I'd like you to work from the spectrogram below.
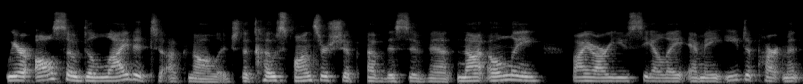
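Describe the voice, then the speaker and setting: A woman hosting an online seminar, giving a measured, formal introduction with an occasional filler. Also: low voice. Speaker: seminar host. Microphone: video call.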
